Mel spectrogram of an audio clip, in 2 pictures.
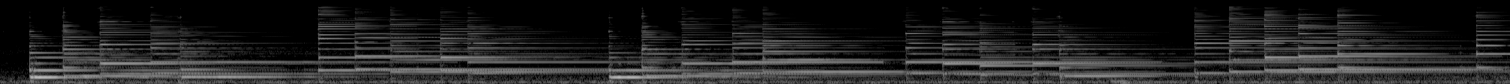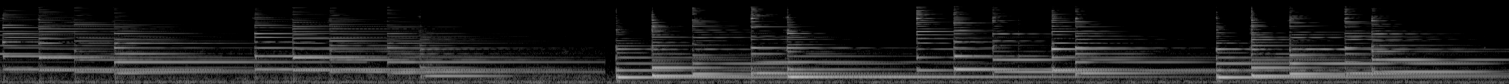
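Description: A 16-string Aklot solid-body bowl lyre harp, plucked by fingers, playing a slow tune of single notes and chords. Each string rings on and fades under the next pluck. Its strings are about nine months old.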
